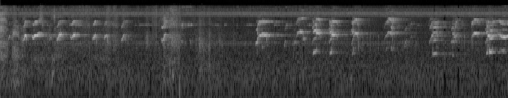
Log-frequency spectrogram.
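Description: Beagle hounds yipping in short, high yelps while trailing a rabbit's scent. A run of yelps comes in the first two seconds, then a faster flurry through the second half. Crickets trill steadily behind.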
